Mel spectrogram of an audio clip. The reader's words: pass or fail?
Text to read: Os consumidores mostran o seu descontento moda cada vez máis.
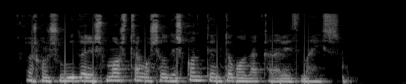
pass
